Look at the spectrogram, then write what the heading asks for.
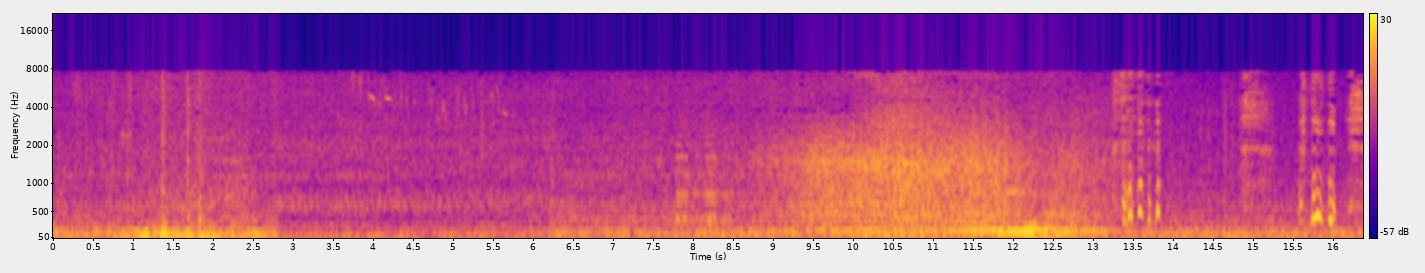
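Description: A Bristol car's engine runs and swells into a rougher, louder roar as the car pulls away, steady and broad with a few brief tonal notes on top.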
